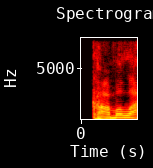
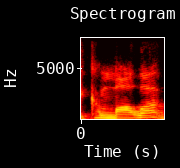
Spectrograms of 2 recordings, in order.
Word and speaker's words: Kamala: the hate campaign against kamla Harris has done you'll notice they purposefully pronounce her name wrong they say Kamala they do it all the time it is on purpose but the talk is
